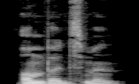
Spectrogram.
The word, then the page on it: ombudsman: Australian English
